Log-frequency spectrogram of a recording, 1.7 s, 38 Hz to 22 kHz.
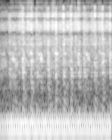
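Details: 2008 Buick Lucerne 3.8 crank-no-start, scanner showing zero RPM, with crank and cam sensor signals scoped at the ignition module: steady, fast cranking with even compression pulses that never catches. Faulty ignition module.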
